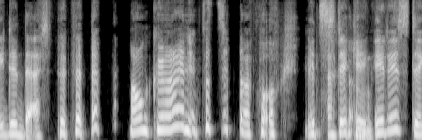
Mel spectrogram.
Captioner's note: laughs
